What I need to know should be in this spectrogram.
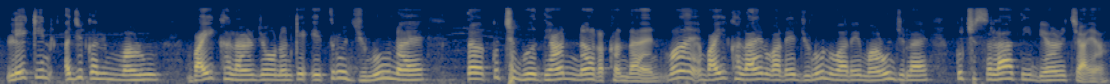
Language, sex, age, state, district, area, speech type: Sindhi, female, 60+, Uttar Pradesh, Lucknow, rural, spontaneous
